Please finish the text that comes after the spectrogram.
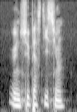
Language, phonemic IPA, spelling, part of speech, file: French, /sy.pɛʁ.sti.sjɔ̃/, superstition, noun, Fr-superstition.ogg
- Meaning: superstition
